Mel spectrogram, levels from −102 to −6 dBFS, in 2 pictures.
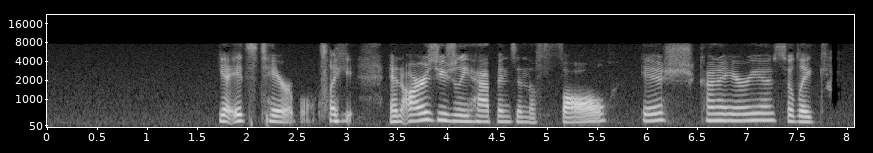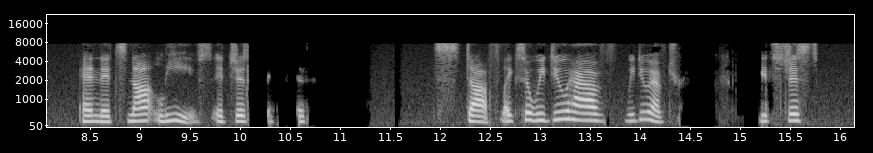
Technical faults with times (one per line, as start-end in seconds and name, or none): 7.80-7.87 other side's voice leaking through
10.06-10.11 other side's voice leaking through
10.10-10.82 speech suppressed in double talk
11.10-11.31 background gated by the echo canceller
14.38-14.52 speech suppressed in double talk
15.15-15.34 speech suppressed in double talk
